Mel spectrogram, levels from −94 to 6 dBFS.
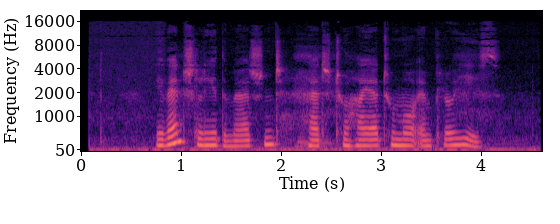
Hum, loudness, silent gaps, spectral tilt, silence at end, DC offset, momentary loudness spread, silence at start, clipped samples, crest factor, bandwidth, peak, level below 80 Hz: none; -30 LUFS; none; -6 dB/octave; 0 s; under 0.1%; 21 LU; 0.1 s; under 0.1%; 18 dB; 16 kHz; -14 dBFS; -46 dBFS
